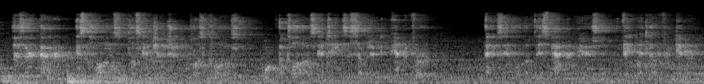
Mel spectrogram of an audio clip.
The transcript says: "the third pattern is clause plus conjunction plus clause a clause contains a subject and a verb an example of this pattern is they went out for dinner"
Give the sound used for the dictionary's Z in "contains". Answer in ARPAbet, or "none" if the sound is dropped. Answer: Z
